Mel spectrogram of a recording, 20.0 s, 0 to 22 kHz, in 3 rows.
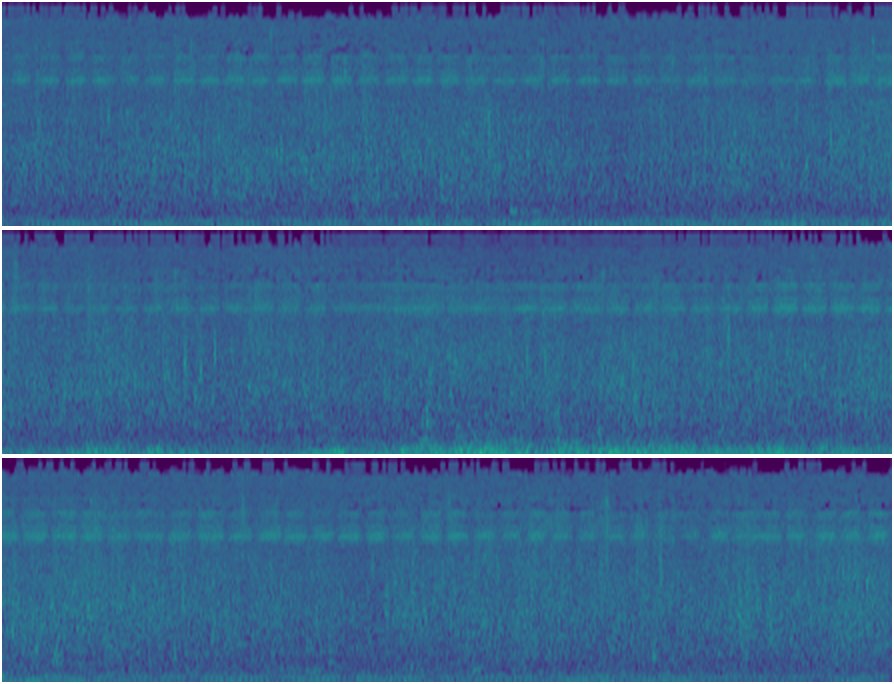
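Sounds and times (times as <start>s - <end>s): sea lapping at the shore: 0.0s - 20.0s
wind rumble on microphone: 5.8s - 14.2s.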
